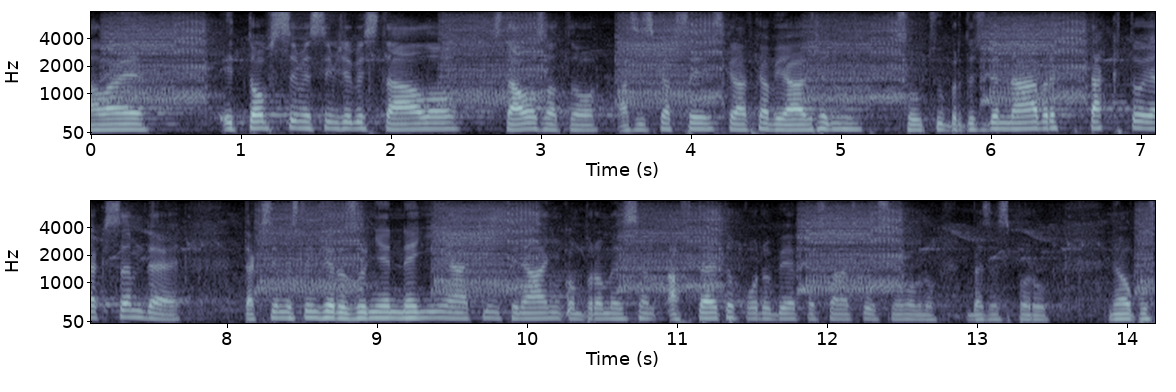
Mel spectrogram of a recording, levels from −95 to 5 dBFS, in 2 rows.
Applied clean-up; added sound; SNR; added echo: none; Bird; 12 dB; none.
